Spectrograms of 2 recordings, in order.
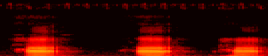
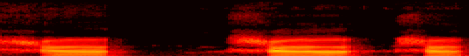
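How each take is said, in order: First: Said in the usual way. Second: হা squeezed from the throat, thin and higher; throat-pushed ha. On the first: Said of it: "মুখ থেকে উচ্চারণ হবে normally". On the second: Shown as a demonstration. Teacher shows the first letter ha, thin throat-pushed sound. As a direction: push হা out through a tightened throat. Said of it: "গলা চাপ দিতে হবে".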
